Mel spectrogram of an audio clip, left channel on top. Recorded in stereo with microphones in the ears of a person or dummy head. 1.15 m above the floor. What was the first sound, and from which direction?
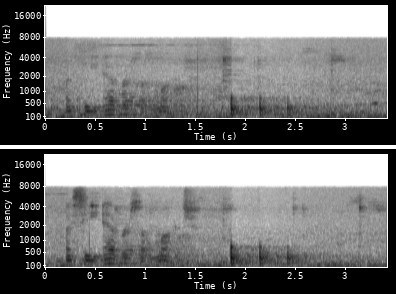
A man speaking, 85° right.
